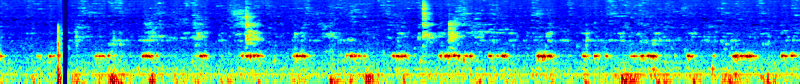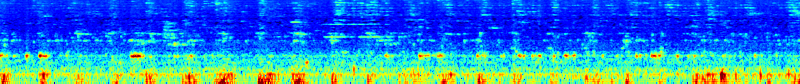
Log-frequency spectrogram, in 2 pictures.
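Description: Treadmill belt running at a slow walking pace, with faint walking footfalls on the deck in a steady rhythm of about three steps every two seconds, and occasional low bumps.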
